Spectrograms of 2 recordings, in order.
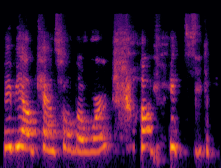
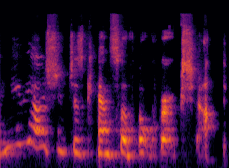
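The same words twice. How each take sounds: First: Tempted half-joke. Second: Higher, laughing mock suggestion to cancel; kidding with mom. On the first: Retold or imitated. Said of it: "there was a moment where". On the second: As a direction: joke to mom about cancelling, laughing mid-line. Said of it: "I was just kidding with my mom".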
